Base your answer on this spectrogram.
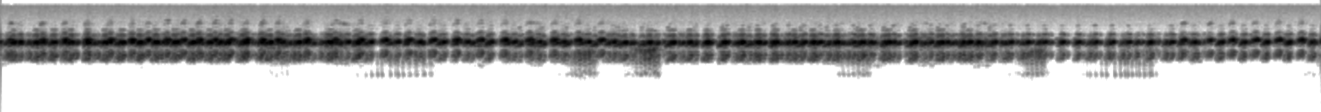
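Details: Chorus of singing tree frogs at a forest pond by night in mid-April, North-East Italy; dense overlapping rapid pulsed calls centred high, continuous throughout, with occasional lower raspy bursts from other callers.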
